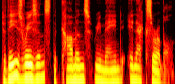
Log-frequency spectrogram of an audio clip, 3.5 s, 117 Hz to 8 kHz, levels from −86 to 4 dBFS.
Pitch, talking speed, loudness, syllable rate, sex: 135 Hz, 120 wpm, -17 LUFS, 4.8 syllables/s, male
